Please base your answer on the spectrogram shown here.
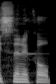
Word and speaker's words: cinnacal: of my videos anyway I may be cinnacal (pronounced like "cynical") but I wish you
